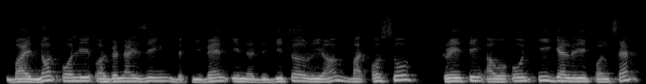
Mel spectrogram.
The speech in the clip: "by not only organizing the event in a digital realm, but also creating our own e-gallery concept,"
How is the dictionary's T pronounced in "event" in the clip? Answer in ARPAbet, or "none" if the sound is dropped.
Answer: T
